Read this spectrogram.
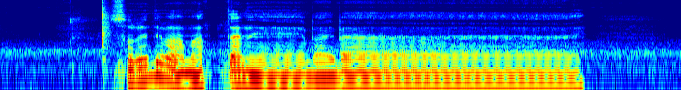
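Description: A handheld game console plays a loud, swooping title jingle through its small speaker.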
